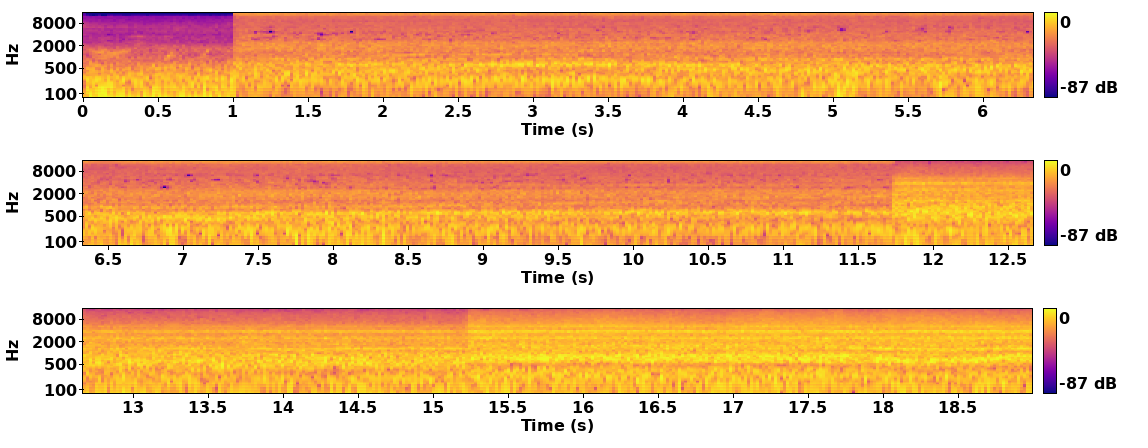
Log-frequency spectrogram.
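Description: A jet engine roars and whines steadily close by.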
